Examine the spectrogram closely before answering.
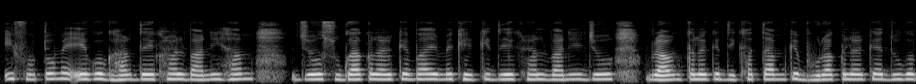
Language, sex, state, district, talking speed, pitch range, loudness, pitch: Bhojpuri, female, Uttar Pradesh, Gorakhpur, 195 wpm, 230-240 Hz, -17 LUFS, 235 Hz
